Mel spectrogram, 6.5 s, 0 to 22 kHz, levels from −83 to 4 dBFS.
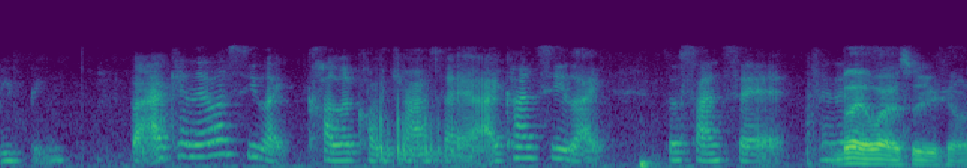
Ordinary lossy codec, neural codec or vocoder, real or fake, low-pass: Opus, 24 kbps; none; real; 7.2 kHz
